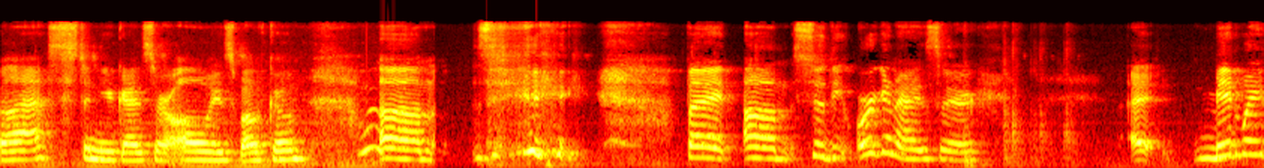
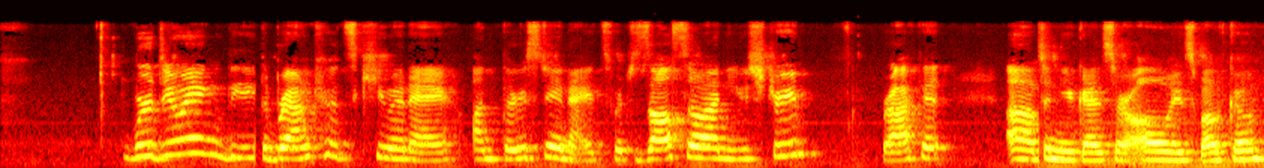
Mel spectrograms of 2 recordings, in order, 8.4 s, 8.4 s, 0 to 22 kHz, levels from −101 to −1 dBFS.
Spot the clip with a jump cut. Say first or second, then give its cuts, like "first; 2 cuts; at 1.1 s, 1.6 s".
second; 2 cuts; at 1.7 s, 6.9 s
